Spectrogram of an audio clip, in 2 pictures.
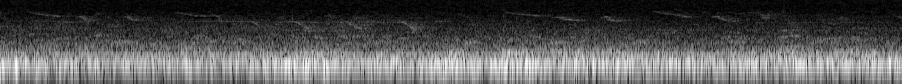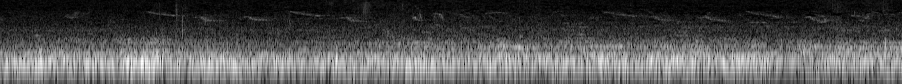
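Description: Short, high bird chirps, each falling quickly in pitch, repeated irregularly throughout over a steady low background rumble.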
